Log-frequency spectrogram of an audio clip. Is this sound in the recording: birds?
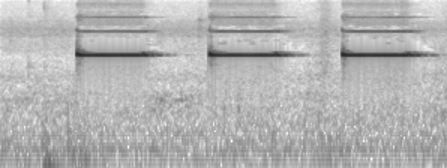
no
